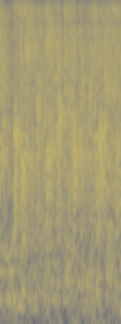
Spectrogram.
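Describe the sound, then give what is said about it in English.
An audience claps steadily for CDD, a dense, even wash of many hands with no pauses or talking throughout, fairly loud and sustained. “So let's put our hands together for CDD. Please, there'll be a lot of clapping, so you better get used to it.”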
